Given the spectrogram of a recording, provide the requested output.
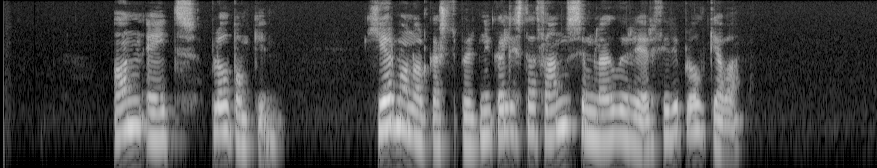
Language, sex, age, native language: Icelandic, female, 50-59, Icelandic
